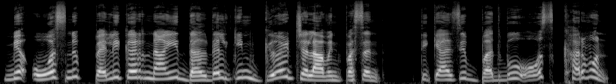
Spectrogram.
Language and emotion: Kashmiri, disgusted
